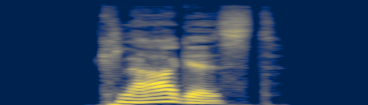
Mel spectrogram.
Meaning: second-person singular subjunctive I of klagen
- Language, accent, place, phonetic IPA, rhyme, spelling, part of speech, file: German, Germany, Berlin, [ˈklaːɡəst], -aːɡəst, klagest, verb, De-klagest.ogg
